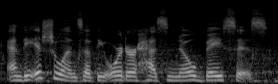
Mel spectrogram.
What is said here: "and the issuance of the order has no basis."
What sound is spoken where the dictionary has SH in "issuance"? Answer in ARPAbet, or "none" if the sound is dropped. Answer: SH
